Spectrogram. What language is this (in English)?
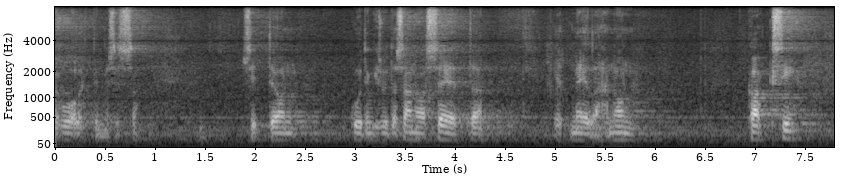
Finnish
